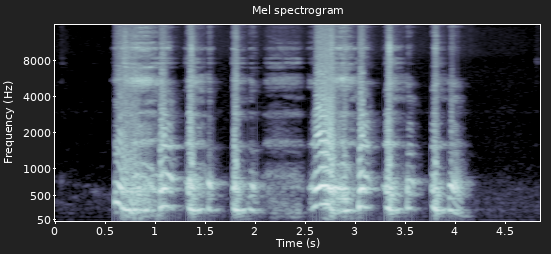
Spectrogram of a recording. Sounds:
Cough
